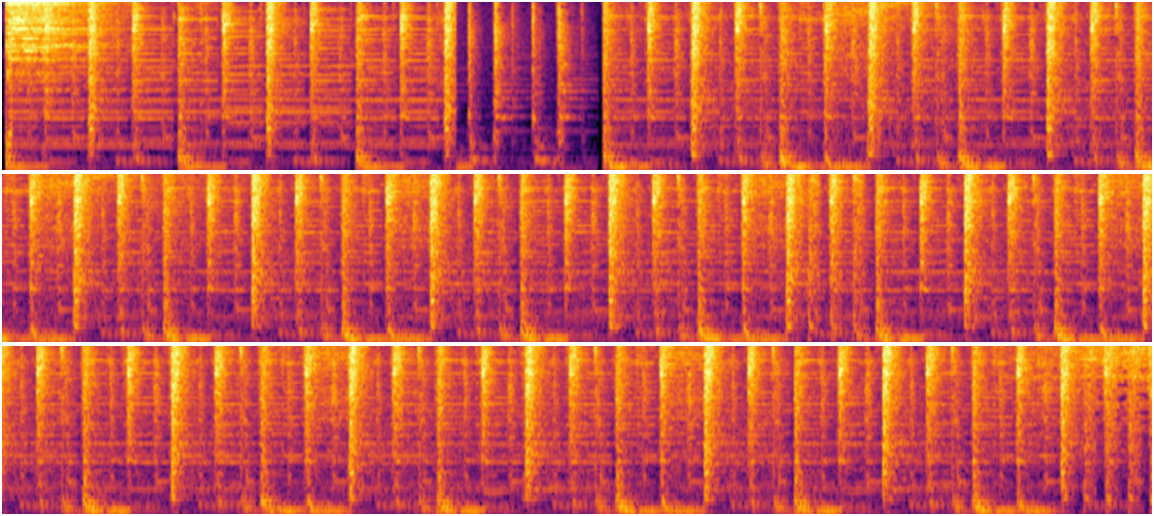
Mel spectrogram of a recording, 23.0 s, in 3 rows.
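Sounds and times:
reggae music: 0.0 - 22.9.

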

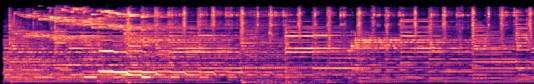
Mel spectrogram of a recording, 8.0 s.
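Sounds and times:
flute music: 0.2 - 7.0.

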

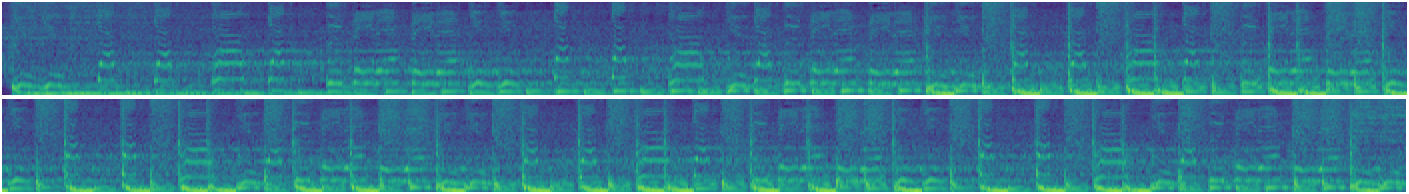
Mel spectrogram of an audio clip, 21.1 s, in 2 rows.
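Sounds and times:
house music: 0.0 - 21.0.

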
